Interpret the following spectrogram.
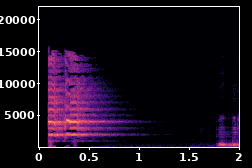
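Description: A conure's single loud, harsh squawk at the very start, fading away over about a second.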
